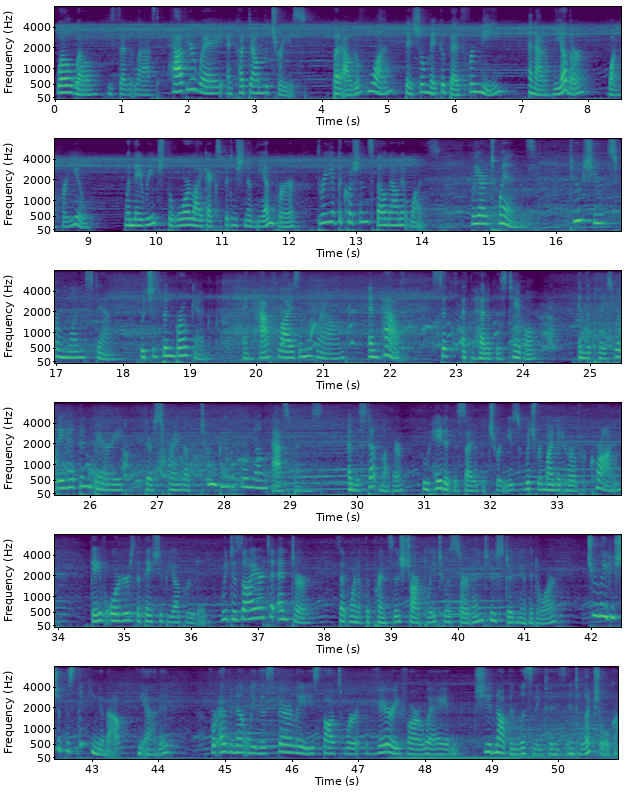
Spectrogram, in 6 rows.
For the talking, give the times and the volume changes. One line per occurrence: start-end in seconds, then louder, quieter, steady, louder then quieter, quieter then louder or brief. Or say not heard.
0.0-50.8 steady.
